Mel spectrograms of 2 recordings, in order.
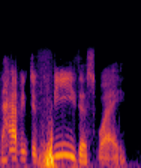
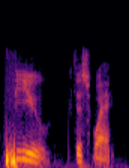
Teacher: The L's become kind of like a U, like ooh, like feel, ew, ew.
